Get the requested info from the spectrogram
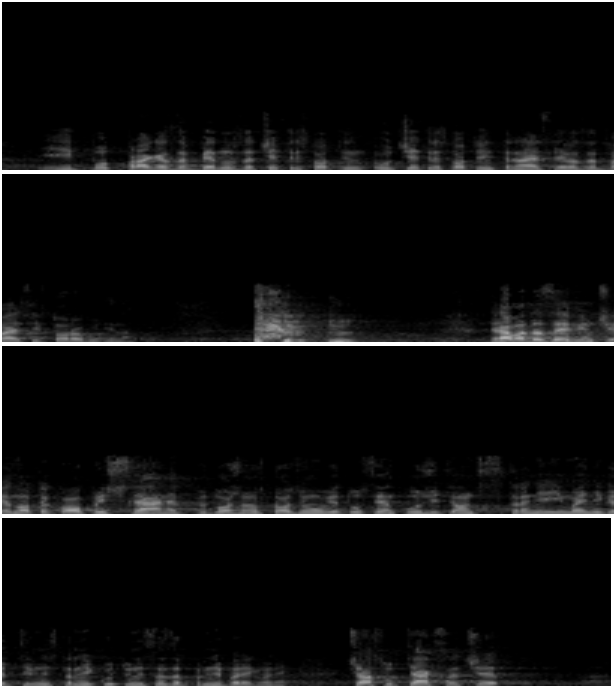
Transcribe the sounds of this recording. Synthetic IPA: ipot̪̚pɾaɡəzɐbɛd̪nosɐt͡ʃɛt̪iɾist̪ɔt̪inot̪̚t͡ʃɛt̪iɾist̪ɔt̪init̪ɾʲinajsɛlɛvəzɐd̪vajsɛift̪ɔɾəɡod̪inə | t̪ɾʲabvəd̪ɐzɐjɐvimt͡ʃɛːd̪nɔt̪ɐkɔvɐpɾiʃt͡ʃi̥slʲavɐnɛpɾɛd̪lˠɔʒɛnoft̪ɔzimovɛt̪osvɛnpolˠoʒit̪ɛlˠnit̪ɛ̥st̪ɾɐniimɐinɛɡɐt̪ivnist̪ɾɐnikʊit̪ʊnɛsɤzɐpɾinɛbɾɛɡvɐnɛ̰ | t͡ʃast̪ot̪ːʲjaxsət͡ʃɛ

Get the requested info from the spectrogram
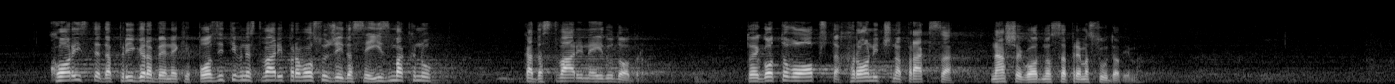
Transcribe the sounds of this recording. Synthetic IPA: ko̞ɾist̪e̞d̪apɾiɡr̩bene̞ke̞po̞zit̪iʋnest̪ʋaːɾipɾaʋo̞suːd͡ʑaid̪ase̞izmaknu | kad̪ast̪ʋaːɾineid̪ud̪o̞bɾo̰ | t̪o̞ːje̞ɡo̞t̪o̞ʋoopʃt̪axɾo̞nit͡ʃnapɾaksa̰naʃe̞ɡo̞d̪nosapɾe̞masuːd̪oʋḭma̰

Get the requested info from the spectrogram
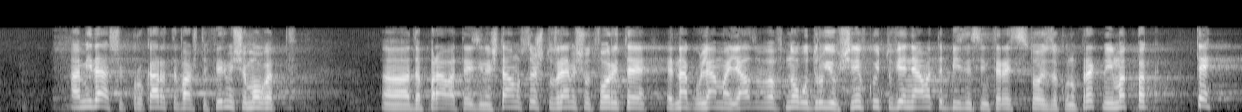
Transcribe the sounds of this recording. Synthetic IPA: ɐmid̪aʃɛpɾokaɾɐt̪ɛvaʃi̥t̪ɛfiɾmiʃɛmɔɡət̪ | d̪ɐpɾavɐt̪ːɛzinɛʃt̪anosɤʃt̪o̥t̪ovɾɛmɛʃɛot̪vɔɾit̪ɛɛd̪naɡolʲamɐjazbəvɐfmnɔɡʊd̪ɾuɡʲiopʃt̪inifkoit̪oviɛnʲamɐt̪ɛbiznɛsint̪ɛɾɛsi̥st̪ɔzizɐkonopɾoɛk̚t̪noimɐt̪̚pək | t̪ɛ

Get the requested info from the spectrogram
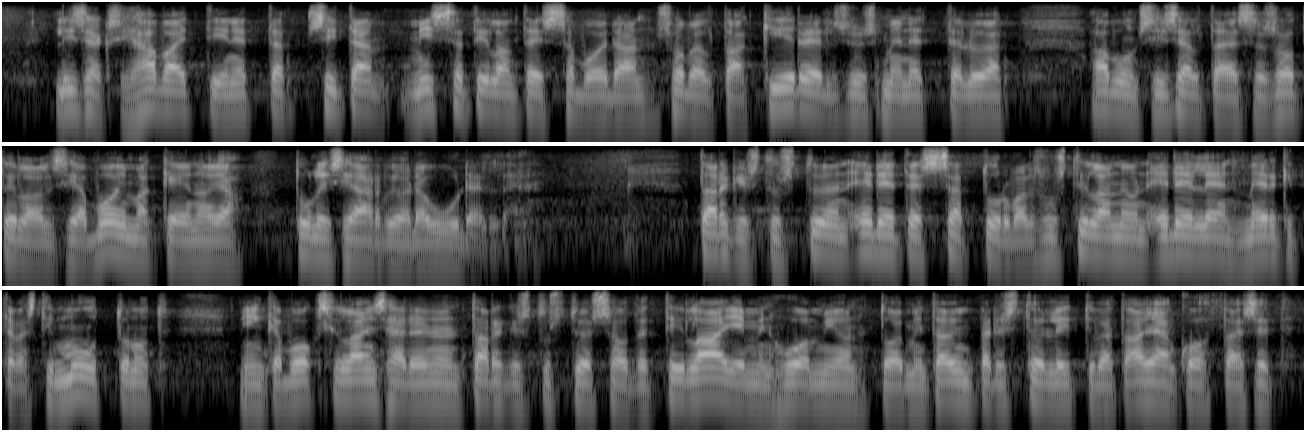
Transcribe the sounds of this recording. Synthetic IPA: lisæksihɑʋɑjt̪ːiːnet̪ːæsit̪æmisːæt̪ilɑnt̪e̞isːɑʋo̞jdɑːnsoʋe̞lt̪ɑːkkːiːreːlːisyːsmenet̪ːelyæɑʋunsisælt̪æesːæsot̪ilɑlːisiɑʋo̞jmɑkejno̞jɑ | t̪ulisiɑrʋio̞jdɑuːde̞̰lːḛːn | t̪ɑrkist̪ust̪yøne̞det̪esːæt̪urʋɑlːˑisuːst̪ilɑnːeo̞nedelːeːnmerkit̪ːæʋæst̪immuːt̪ːunut̪ | miŋkæʋuoksilɑinsæːdænːønt̪ɑrkist̪ust̪yøsːæo̞t̪et̪ːiːlɑːjemːinhuomio̞nt̪o̞imint̪ɑympærist̪øːliːt̪ːyʋæt̪ɑjɑŋko̞ht̪ɑiset̪

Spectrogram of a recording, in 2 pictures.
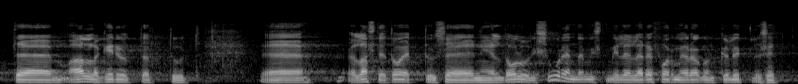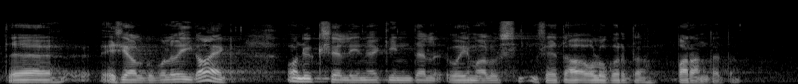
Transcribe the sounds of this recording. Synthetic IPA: t̪ːɑlːɑkirjut̪ːˑɑt̪ːˑud̪̥ | lɑst̪e̞t̪o̞e̞t̪ːˑṵse̞niːe̞ld̪ɑo̞lulist̪suːɾe̞nd̪̥ɑmist̪milːe̞leɾe̞fo̞rmiɑɾɑkond̪̚kylːyt̪ˑlese̞t̪ː | ḛsiɑlɡupolɤjɡ̥eɑe̞ɡ̥o̞nyksːe̞lʲːine̞kind̪̥e̞lvɤjmɑlusse̞d̪ɑo̞luko̞rd̪̥ɑpɑɾɑnd̪̥ɑd̪̥ɑ

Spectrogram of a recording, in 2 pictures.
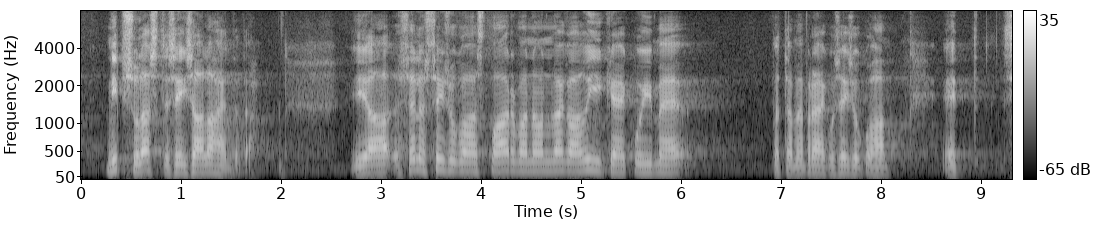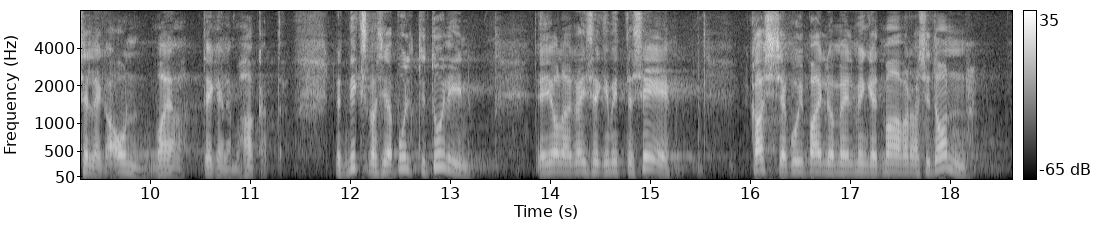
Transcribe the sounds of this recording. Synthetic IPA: nipsulɑst̪e̞se̞jsɑːlɑɦe̞nd̪̥ɑd̪̥ɑ̰ | jɑse̞lːest̪se̞jsuko̞ɦɑst̪mɑɑrvɑno̞nvæɡ̥ɑɤjɡ̥e̞kujme̞ | vɤt̪ːˑɑme̞pɾɑe̞ɡ̥use̞jsuko̞ɦɑe̞t̪ː | se̞lːe̞ɡ̥ɑ̰o̞nvɑjɑt̪e̞ɡe̞le̞mɑɦɑkːˑɑt̪ːɑ̥nyet̪miksmɑs̬ijɑpulʲt̪ːˑit̪ulʲin | e̞jo̞leɡ̥ɑise̞ɡimit̪ːe̞se̞ː | kɑsjɑkujpɑlʲjume̞jlmiŋɡ̥ejd̪mɑːvɑɾɑsid̪o̞n

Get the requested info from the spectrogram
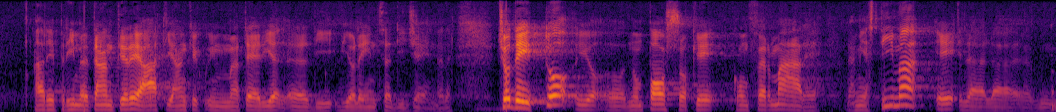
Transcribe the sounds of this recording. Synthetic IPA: arːepɾiːmeɾet̪ant̪iɾeaːt̪iaŋk̟eimːat̪ɛːɾjad̪ivjolɛnt̪sad̪id͡ʒɛːneɾet͡ʃɔd̪ːet̪ːoiːonompɔsːok̟ekːoɱfermaːɾe | lamiːast̪iːmaelala

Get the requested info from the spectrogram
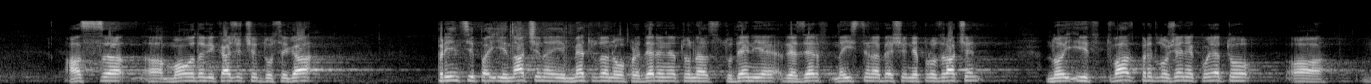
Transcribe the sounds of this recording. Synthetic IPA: a̰s | mɔɡəd̪ɐvikaʒət͡ʃɛd̪osɛɡa | pɾint̪sipəinat͡ʃinəimɛt̪od̪ənɐopɾɛd̪ɛlʲɐnɛt̪onɐst̪ʊd̪ɛniɛɾɛzɛɾfnɐist̪inəbɛʃɛnɛpɾozɾat͡ʃɛn | noit̪ovapɾɛd̪lˠoʒɛniɛkoɛt̪o

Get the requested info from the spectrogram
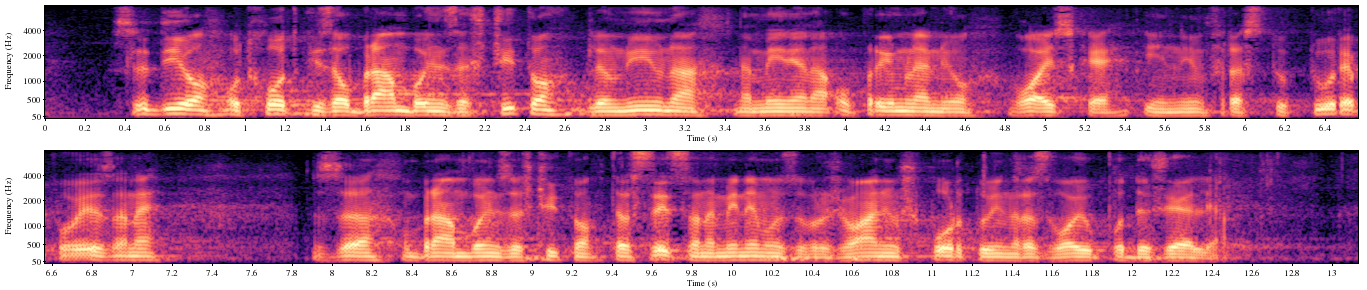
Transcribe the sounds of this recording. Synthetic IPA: slɛd̪iːjɔɔt̪xoːt̪kizaɔbɾambɔinzaʃt͡ʃiːt̪ɔɡlɛwniwnanameːnjɛnaʔɔpɾeːmljanjuʋɔːjskɛininfɾast̪ɾuk̚t̪uːɾɛpɔ̰ʋḛːzanɛ | zəɔbɾambɔinzaʃt͡ʃiːt̪ɔt̪ɛɾsɾet̪st̪ʋanameːnjɛmɔizɔbɾaʒɛʋaːnjuʃpoːɾt̪uinɾazʋɔːjupɔd̪ɛʒɛːlja̰

